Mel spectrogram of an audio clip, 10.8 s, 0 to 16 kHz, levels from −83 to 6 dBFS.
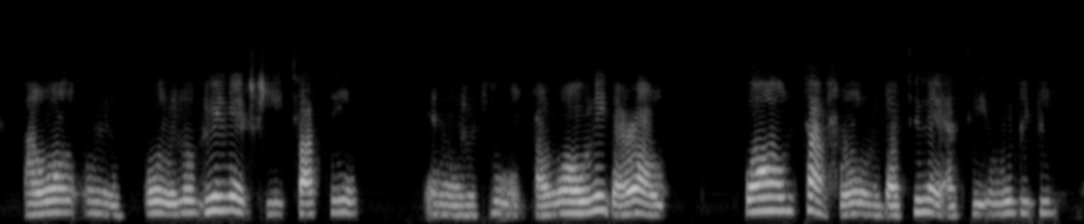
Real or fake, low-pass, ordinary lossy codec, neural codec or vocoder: fake; 7.2 kHz; none; codec, 16 kHz, 1 kbps, FreqCodec, smaller model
